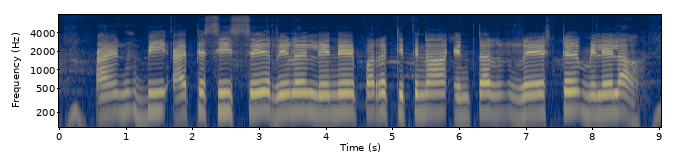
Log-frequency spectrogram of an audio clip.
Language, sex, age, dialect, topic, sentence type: Bhojpuri, male, 25-30, Northern, banking, question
